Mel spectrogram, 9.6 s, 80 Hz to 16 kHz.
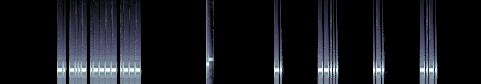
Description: Morse code, heard as a keyed tone, about 40 wpm, spaced as for 17 wpm, 700 Hz. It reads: NX1J N7RC
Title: USA Call Signs - 4 Characters - 8x Character Spacing - 40wpm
